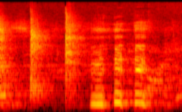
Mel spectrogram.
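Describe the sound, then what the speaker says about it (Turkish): A few sharp hand claps ring out at home during a children's song, brief and close, with a voice and an adult's singing mixed in between them. "Hey, alkış."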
